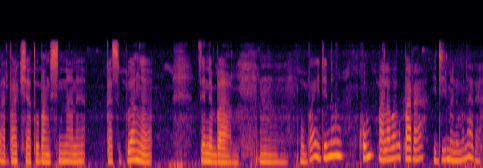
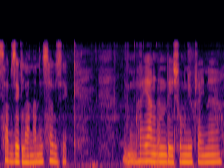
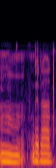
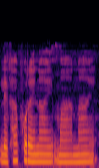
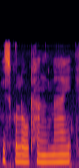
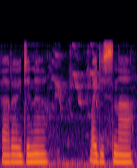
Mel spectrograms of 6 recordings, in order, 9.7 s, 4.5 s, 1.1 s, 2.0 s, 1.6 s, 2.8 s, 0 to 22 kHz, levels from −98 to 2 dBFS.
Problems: none marked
